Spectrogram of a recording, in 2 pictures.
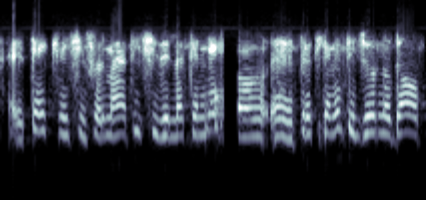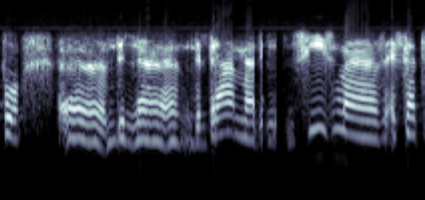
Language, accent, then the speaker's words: Italian; Venezuela; now in Italy; essendo venezuelana avevo già vissuto un terremoto terribile a Caracas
